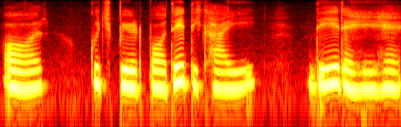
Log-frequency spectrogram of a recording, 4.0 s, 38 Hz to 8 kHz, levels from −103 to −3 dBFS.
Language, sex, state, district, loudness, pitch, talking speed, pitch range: Hindi, female, Himachal Pradesh, Shimla, -16 LUFS, 210 Hz, 120 wpm, 200-230 Hz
